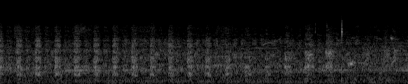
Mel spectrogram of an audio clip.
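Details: Huskies at a sled dog race weekend in the Forest of Dean, November 2001, captured on old VHS tape: quick rhythmic panting, breath after breath at a steady pace, over a busy hiss of background noise.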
